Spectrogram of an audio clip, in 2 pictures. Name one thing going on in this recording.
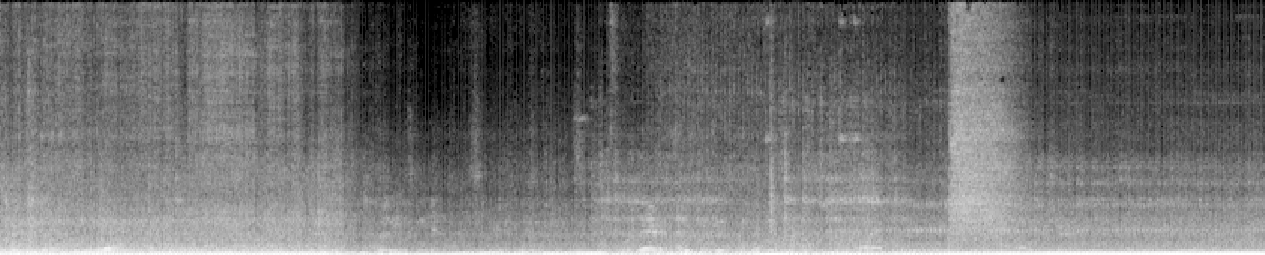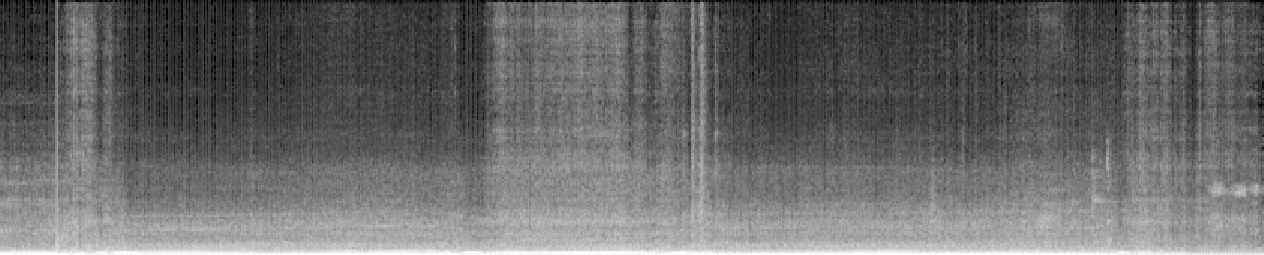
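A bus engine hums and whines steadily, rising and falling in pitch as the bus moves.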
